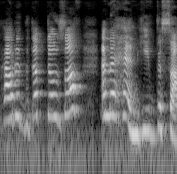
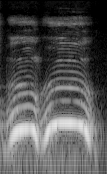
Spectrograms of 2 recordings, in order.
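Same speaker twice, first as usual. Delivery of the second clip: mooing cow; 7 dB louder than usual. Acted. Librarian hears only cow sounds.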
